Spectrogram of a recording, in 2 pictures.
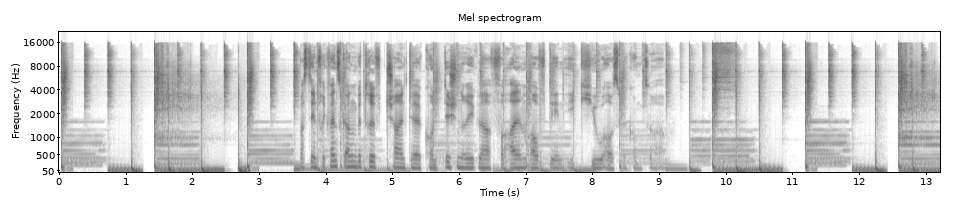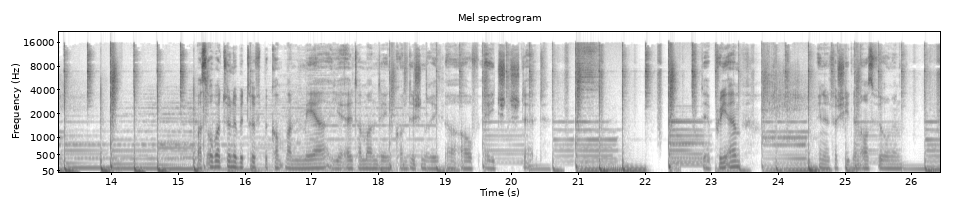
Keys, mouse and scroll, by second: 2.0-2.8 scroll down 1, 3.4 click, 7.4 click, 9.1-11.4 scroll up 1, 11.4 click, 11.7-13.2 scroll down 1, 13.2 click, 13.5-15.1 scroll up 1, 15.2 scroll down 1, 16.8-20.4 scroll up 1, 20.4-23.3 scroll down 1, 23.3 click.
